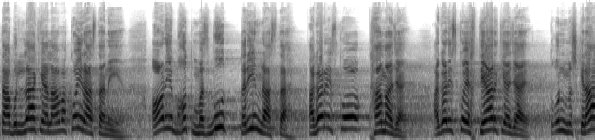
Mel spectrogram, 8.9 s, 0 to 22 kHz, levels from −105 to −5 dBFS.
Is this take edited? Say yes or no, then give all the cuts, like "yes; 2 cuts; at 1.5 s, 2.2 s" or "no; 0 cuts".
yes; 2 cuts; at 4.5 s, 5.5 s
